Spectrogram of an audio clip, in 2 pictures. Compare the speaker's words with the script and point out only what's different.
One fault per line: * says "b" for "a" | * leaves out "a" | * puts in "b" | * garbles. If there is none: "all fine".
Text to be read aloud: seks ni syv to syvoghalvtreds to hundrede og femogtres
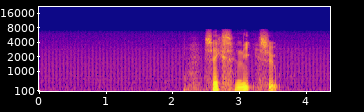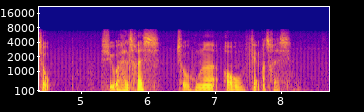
all fine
